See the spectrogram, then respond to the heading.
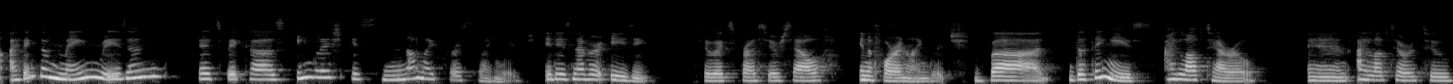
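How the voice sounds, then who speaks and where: A woman speaks at a fairly slow pace and medium pitch. Her pitch swings very widely. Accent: Brazilian Portuguese. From Brazil. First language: Portuguese. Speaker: tarot YouTuber. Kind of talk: casual vlog introduction. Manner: slightly halting.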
